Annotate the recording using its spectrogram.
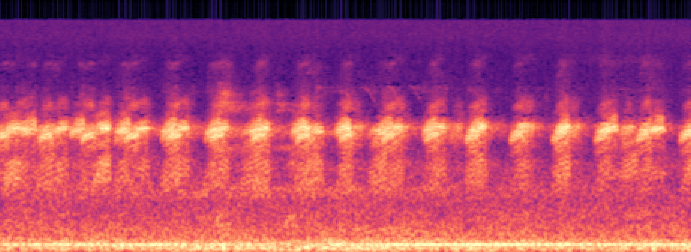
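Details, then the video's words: Chorus of frogs in a rice field readied for farming in Korea. Rapid, evenly spaced nasal croaks pulse nearly three times per second, several frogs overlapping. A constant deep hum, like distant machinery, sits underneath. "농사준비하는 논에서 개구리 울음소리"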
